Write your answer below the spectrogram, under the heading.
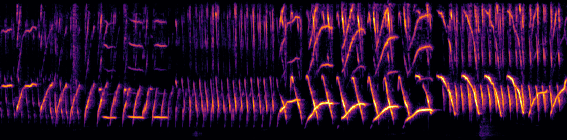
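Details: Caged canaries in a singing duel, used as a training lure for show birds: fast rolling trills of down-slurred notes, long buzzy rattles and sweeping whistled phrases, all high-pitched and continuous.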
